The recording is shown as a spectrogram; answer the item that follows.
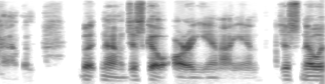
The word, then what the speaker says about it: renin: think that's what happened but now just go re ni in just know it's an enzyme and it leads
